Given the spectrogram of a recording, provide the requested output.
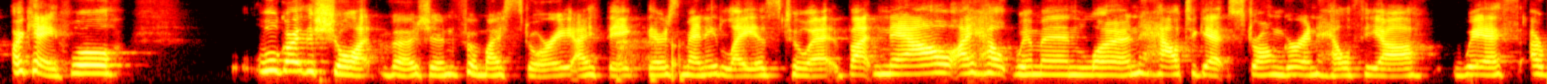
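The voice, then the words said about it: Mixed Australian-Canadian accent. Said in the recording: “I am Australian. I have a quite eclectic accent that people sometimes aren't sure ... I've lived in Vancouver in Canada for nearly 5 years”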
